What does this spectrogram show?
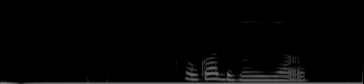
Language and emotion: Russian, sad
